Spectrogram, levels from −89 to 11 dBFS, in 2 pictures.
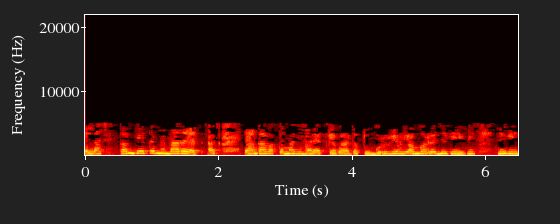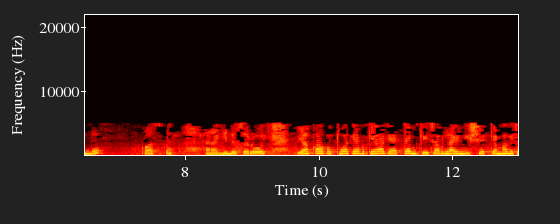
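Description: Throughout the speech, the signal has likely passed through MP3 compression at a very low bitrate, consistent with something around 16 kbps. Starved of bits, the encoder has cut everything above 5 kHz and dropped weaker frequency lines that flicker in and out between frames. The damage is heavy: the voice sounds muffled and dull, with a watery, swirling texture, metallic chirping on s sounds, and consonant onsets that smear instead of landing crisply.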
